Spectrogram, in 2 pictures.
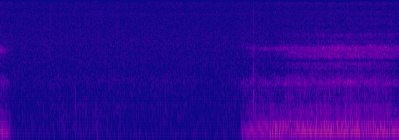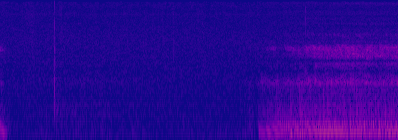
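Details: Loud, low, rattling snores about every four seconds, each over a second long, with quiet pauses between; a sleeping man who denies that he snores.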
